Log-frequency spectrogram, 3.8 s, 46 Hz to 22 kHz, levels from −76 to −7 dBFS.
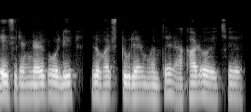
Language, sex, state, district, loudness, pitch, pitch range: Bengali, male, Odisha, Malkangiri, -19 LUFS, 110 Hz, 110-115 Hz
